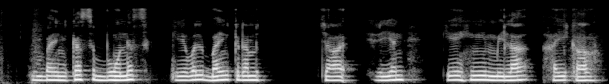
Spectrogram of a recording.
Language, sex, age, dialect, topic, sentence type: Magahi, male, 18-24, Western, banking, statement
